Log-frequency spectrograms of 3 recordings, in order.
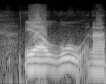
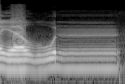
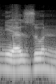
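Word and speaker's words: يَظُنُّونَ: itu yang ada kelincinya yadu. Nah, tapi pangkal lidahnya diangkat dan apa? Lidah kita mendekati langit-langit atas karena melekat dia karena dia ee itb. Nah, maka illa yadun bukan yazun nun tapi yadun nun.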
